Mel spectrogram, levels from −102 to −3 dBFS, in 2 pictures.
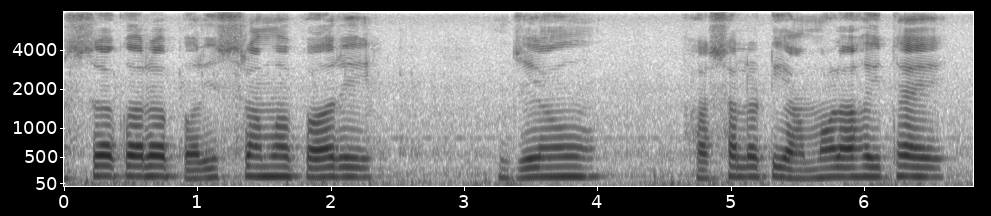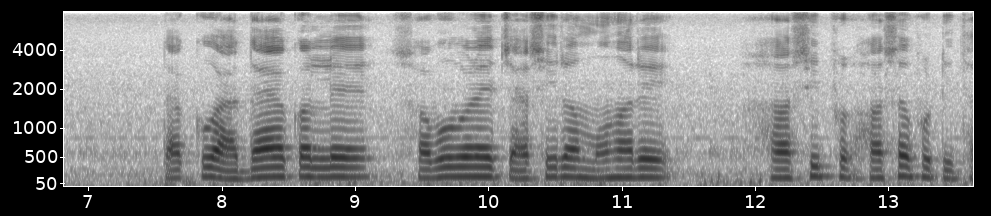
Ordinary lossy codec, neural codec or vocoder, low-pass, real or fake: none; none; none; real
